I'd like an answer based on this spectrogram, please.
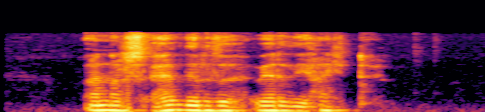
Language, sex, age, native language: Icelandic, male, 50-59, Icelandic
